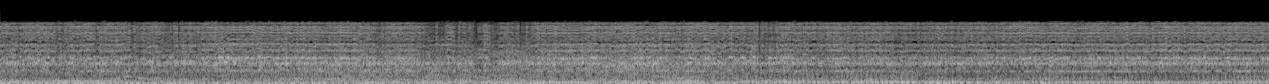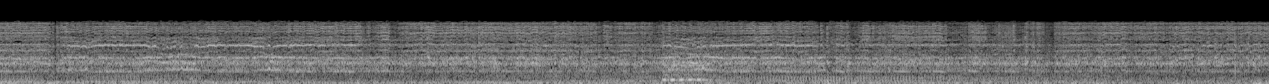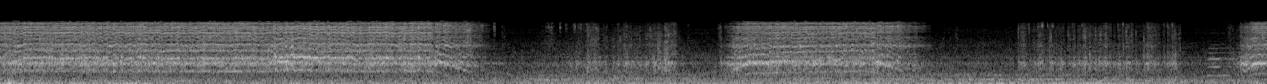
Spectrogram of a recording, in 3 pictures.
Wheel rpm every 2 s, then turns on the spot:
160, 160, 160, 160, 160, 160, 160, 160, 160, 160, 160, 160, 160, 160, 140, 20, 80, 40, 30.
30-32 34-36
